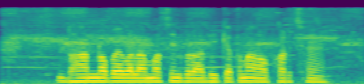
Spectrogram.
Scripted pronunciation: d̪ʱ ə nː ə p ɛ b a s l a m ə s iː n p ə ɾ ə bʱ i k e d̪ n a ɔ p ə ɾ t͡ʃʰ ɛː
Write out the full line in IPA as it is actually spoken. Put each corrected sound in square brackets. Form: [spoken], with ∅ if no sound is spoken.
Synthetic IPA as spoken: d̪ʱ [a] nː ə p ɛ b a [∅] l a m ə s [i] n p ə ɾ ə bʱ i k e [t̪] n a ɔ [pʰ] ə ɾ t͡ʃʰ [ɛ]

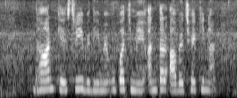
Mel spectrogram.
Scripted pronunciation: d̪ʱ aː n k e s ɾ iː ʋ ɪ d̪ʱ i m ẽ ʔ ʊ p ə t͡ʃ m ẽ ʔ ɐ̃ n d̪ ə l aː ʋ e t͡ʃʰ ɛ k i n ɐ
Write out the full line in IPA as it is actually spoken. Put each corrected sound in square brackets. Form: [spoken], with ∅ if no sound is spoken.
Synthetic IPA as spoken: d̪ʱ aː n k e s ɾ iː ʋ ɪ d̪ʱ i m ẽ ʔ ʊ p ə t͡ʃ m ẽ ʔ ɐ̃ n [t̪] ə [ɾ] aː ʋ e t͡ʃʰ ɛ k i n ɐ

